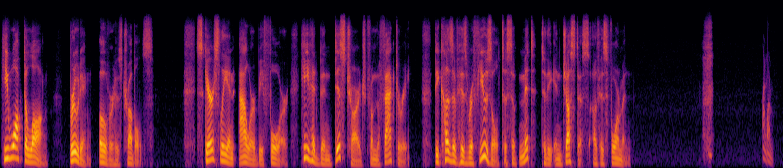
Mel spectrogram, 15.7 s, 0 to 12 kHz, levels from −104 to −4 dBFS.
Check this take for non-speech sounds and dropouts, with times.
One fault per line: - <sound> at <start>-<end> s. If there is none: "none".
- breath at 14.0-14.3 s
- chirp at 15.3-15.5 s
